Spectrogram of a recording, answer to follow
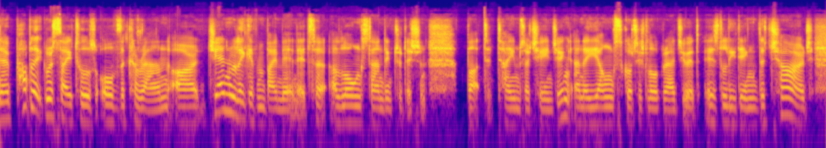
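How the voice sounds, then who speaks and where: With a dry, close sound and no echo but noticeable background noise, a man talks at a moderate pace in a fairly high pitch, with ordinary pitch variation and very even loudness. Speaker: radio presenter. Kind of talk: radio presenter interview questions. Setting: radio studio interview.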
